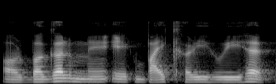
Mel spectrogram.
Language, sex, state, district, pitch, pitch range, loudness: Hindi, male, Jharkhand, Ranchi, 120 Hz, 115-125 Hz, -22 LUFS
